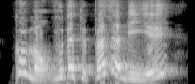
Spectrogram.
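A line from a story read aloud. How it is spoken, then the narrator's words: Exclaiming young woman. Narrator (French): s'écria la jeune fille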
